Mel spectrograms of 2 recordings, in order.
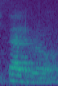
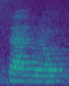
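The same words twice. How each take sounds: The two takes are said the same way.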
